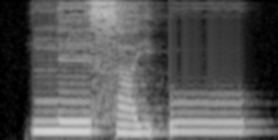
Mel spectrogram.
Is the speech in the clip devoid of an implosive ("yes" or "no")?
yes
